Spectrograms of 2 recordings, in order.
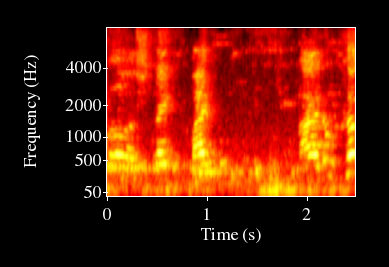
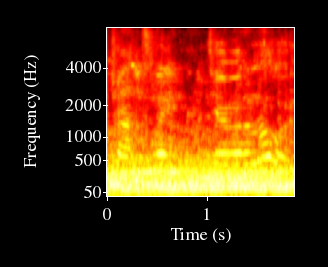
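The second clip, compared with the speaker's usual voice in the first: loud preaching shout; fired-up shout; 13 dB louder than usual. Real, not acted. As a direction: boom it like a street preacher.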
